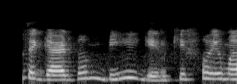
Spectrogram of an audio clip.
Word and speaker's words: Hildegard: A pronúncia é Hildegard, é isso? Isso, Hildegard de Bingen, na Alemanha.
